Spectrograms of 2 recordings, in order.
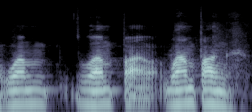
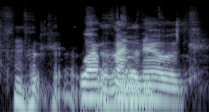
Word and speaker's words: Wampanoag: Son, the pilgrims and the Wampang. Wampanoag.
